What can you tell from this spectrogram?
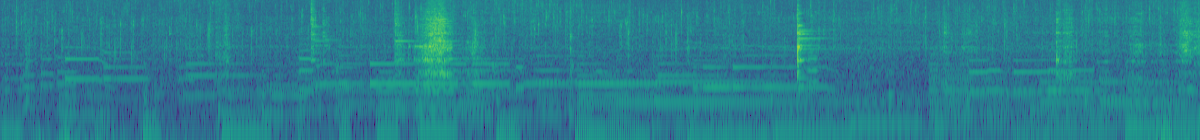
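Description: Hot oil sizzling in a cast iron skillet as french fries are scraped up and flipped with a metal spatula. A loud scrape comes about three seconds in and a sharp clank at about six seconds.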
